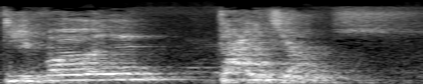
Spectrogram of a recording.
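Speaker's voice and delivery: "divine guidance" stressed and drawn out slowly. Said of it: "I'm emphasizing it".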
